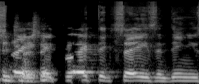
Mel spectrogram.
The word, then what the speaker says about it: Eclectic Shades: Like people who does say electric shades. There's a website called Electric Shades, and it is like lamps and stuff. Oh my God. And so I'm going to pronounce Eclectic Shades.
